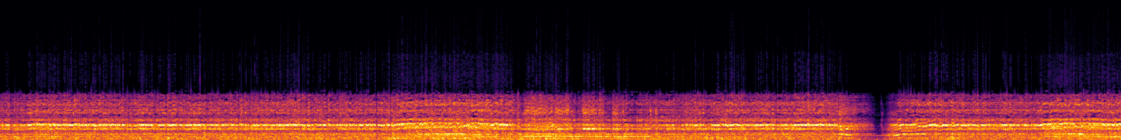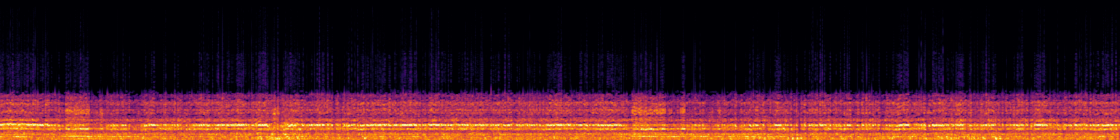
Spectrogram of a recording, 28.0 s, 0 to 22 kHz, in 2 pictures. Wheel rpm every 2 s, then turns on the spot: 160, 160, 160, 160, 160, 90, 150, 160, 160, 160, 160, 160, 160, 160.
none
